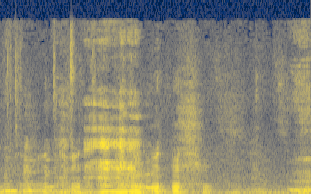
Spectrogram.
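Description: Indistinct, off-microphone talking among a small group of people in a large meeting chamber, loudest about a second in.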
